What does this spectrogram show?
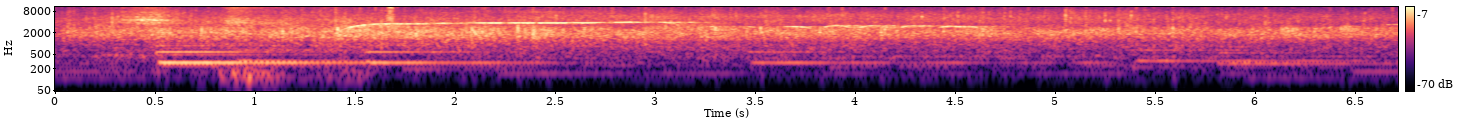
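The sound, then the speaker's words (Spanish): Audience applause for the wives swells suddenly and holds as steady, dense clapping throughout, with sustained musical tones ringing underneath and no voices on top. “Un aplauso a las esposas.”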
